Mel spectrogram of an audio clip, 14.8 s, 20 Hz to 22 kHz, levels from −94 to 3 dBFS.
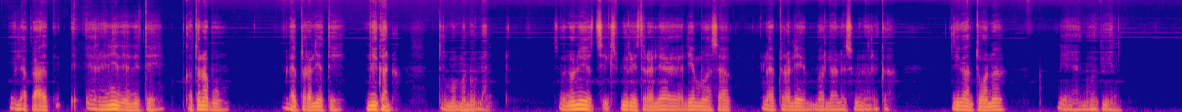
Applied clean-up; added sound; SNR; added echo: neural mask model DeepFilterNet 3.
